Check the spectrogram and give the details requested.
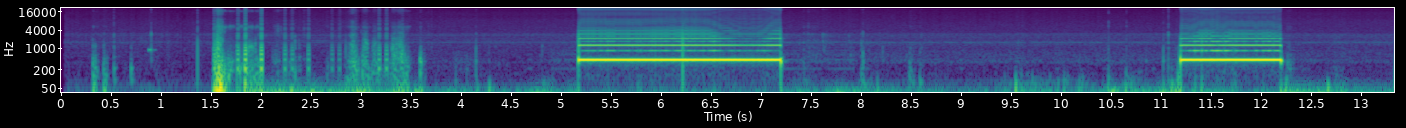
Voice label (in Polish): telefon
